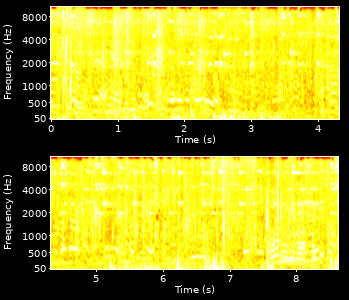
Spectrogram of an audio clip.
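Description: Indistinct chatter of a walking group's voices in the background, with a few low thumps.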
